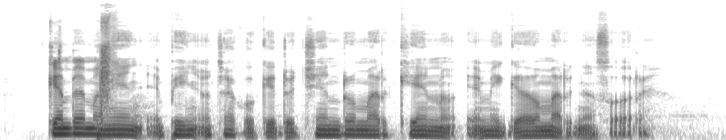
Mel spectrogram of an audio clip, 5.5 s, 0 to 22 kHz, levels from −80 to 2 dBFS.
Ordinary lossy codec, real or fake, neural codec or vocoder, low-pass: MP3, 96 kbps; fake; vocoder, 48 kHz, 128 mel bands, Vocos; 19.8 kHz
